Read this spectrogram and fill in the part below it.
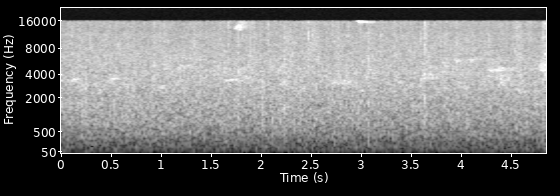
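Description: Steady rain falls through a forest at dawn, a dense, even hiss of drops on leaves and ground that stays constant throughout, with no voices.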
